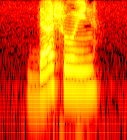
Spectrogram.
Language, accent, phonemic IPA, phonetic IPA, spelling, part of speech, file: Armenian, Eastern Armenian, /dɑˈʃujn/, [dɑʃújn], դաշույն, noun, Hy-դաշույն.ogg
- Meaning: dagger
